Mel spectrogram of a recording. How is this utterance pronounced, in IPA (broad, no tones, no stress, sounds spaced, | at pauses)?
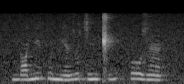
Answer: j ɒ nʲ æ̃ k u nʲ æ̃ z u d͡z ĩ ǁ i | o z æ̃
